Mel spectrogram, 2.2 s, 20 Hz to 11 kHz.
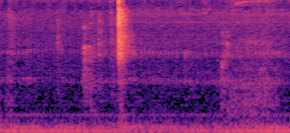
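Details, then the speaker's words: Telechron Vagabond ship's wheel clock, model 4H89 (c. 1939-42), after frozen-rotor repair and reassembly, powered on: a quiet, steady low hum with faint light ticks. The synchronous motor is running normally. "And it's running."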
